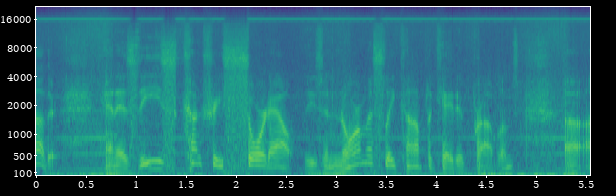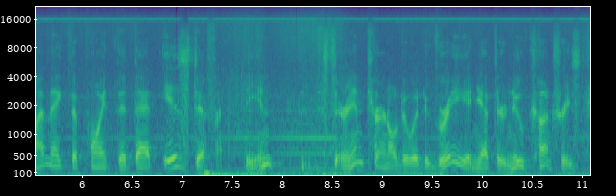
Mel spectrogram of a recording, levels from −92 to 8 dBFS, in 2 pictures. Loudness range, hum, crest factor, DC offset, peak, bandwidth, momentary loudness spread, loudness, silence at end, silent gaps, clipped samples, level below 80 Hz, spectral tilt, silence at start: 2 LU; none; 16 dB; under 0.1%; -4 dBFS; over 20 kHz; 5 LU; -19 LUFS; 0 s; none; under 0.1%; -32 dBFS; -3 dB/octave; 0 s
